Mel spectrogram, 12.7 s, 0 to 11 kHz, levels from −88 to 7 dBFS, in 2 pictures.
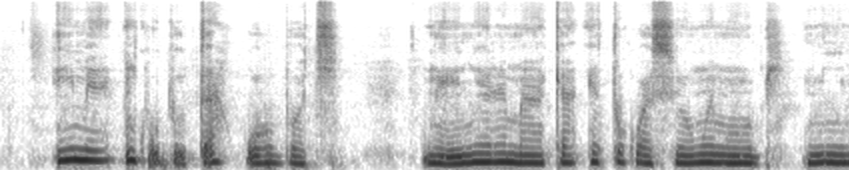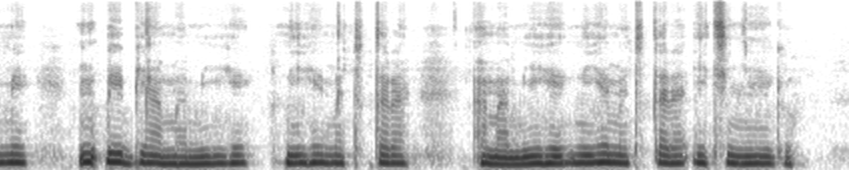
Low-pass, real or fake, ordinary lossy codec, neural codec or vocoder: none; fake; none; vocoder, 22.05 kHz, 80 mel bands, WaveNeXt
